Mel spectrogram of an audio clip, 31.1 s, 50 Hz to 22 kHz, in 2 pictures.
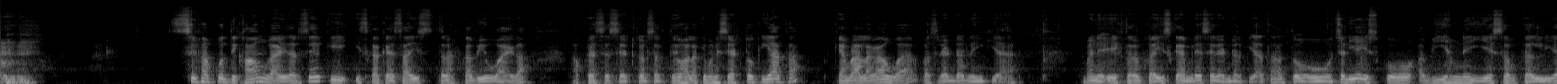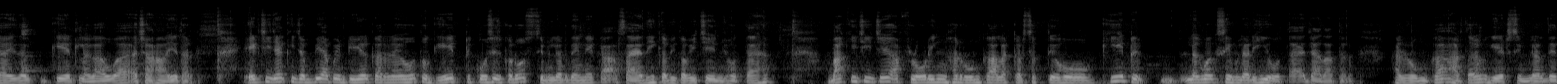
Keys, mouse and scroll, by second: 0.3 alt+middle click, 2.6-3.6 scroll down 1, 5.3 scroll up 1, 5.7 alt+middle click, 9.1 scroll up 1, 9.3 middle click, 12.9 middle click, 13.5 alt+middle click, 18.1 scroll down 1, 18.4 alt+middle click, 20.5 scroll up 1, 21.3 alt+middle click, 22.6 scroll down 1, 22.9 alt+middle click, 23.5 scroll up 1, 23.7 alt+middle click, 26.7 middle click, 28.2 middle click, 30.3 alt+middle click.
